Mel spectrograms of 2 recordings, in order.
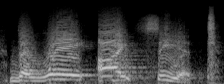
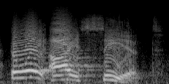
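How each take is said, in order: First: 'The way I see it' stretched slowly as a tired catchphrase; slow, drawn-out cliché. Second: Said in the usual way. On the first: Retold or imitated. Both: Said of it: "the little sentence".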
